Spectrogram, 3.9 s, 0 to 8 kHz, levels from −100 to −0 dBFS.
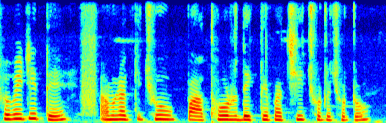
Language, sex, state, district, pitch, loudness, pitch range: Bengali, female, West Bengal, Cooch Behar, 255 Hz, -15 LUFS, 235-270 Hz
